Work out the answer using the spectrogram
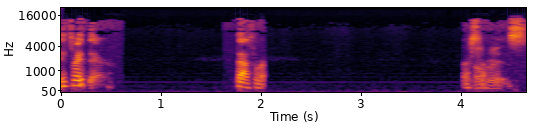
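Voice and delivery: reluctant, begrudging whine, get-it-over-with tone. Voicing a character pointing out where the stuff is: begrudging, get-it-over-with voice. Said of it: ""Can we get this over with?" type of, you know, voice".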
